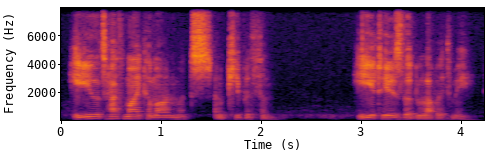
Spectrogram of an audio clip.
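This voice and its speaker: Casting: grave, gentle master teacher, lowish pitch, stately declamation for dramatized scripture. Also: male voice, animated, breathy edge, poor audio. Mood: solemn, assured. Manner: measured, solemn, declamatory. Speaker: actor in dramatized Bible recording. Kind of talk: dramatized scripture reading in archaic English.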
